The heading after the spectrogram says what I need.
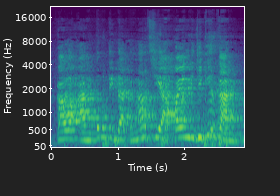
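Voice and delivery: high, loud preaching question; impassioned, insistent preacher; forceful challenge. Real, not acted.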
